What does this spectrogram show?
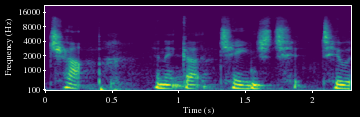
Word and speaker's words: Czap: through Ellis Island, and it was spelled CZAP, but pronounced chop, and it got changed to a U.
